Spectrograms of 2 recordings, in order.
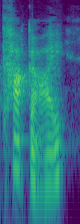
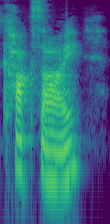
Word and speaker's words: cocci: is right here you you don't want to call that cockeye because then i think that you're talking about your your your head is cockeyed on your body or something like that um it's pronounced cocci or rods depending on what we're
